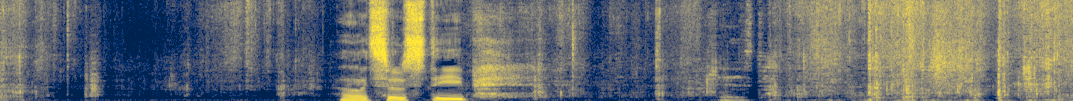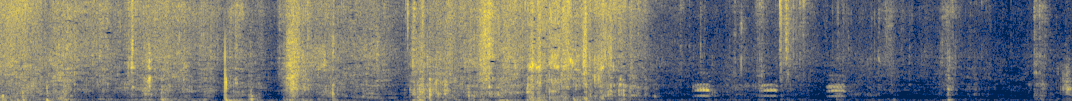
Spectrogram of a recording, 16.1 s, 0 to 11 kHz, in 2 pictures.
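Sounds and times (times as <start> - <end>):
steps scuffing on rock: 0.0 - 2.5, 3.9 - 16.0
heavy uneven breathing: 3.4 - 4.7.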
